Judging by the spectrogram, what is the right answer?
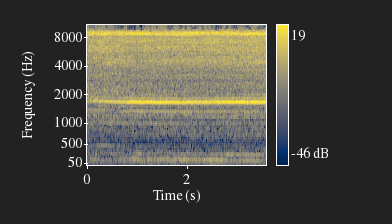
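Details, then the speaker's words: Toyota FJ Cruiser, about 16 years old, 4.0 L V6, idling with hood open: smooth, even idle with faint steady accessory-belt whine, AC clicking on, no misses or knocks; sounds healthy. "There's a 4.0 liter V6. You could probably put a V8 under here if you wanted. I mean, look at all the space you have under the hood of this thing. Sounds pretty good."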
